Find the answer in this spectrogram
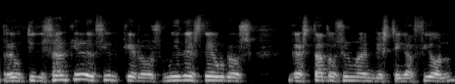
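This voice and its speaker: Fairly even intonation carries a man's high-pitched voice at a moderate pace. His tone is dark and mellow. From Spain. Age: 60s. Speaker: university library director, keynote speaker. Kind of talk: conference keynote lecture. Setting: virtual conference. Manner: halting, many fillers.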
